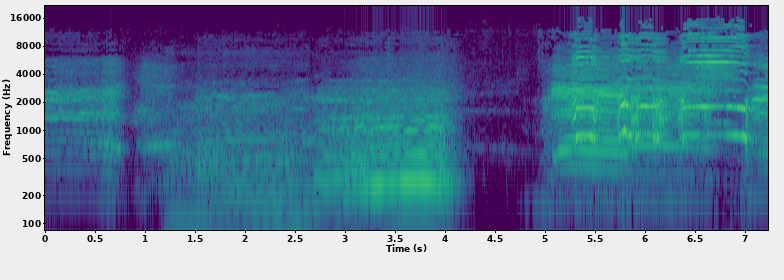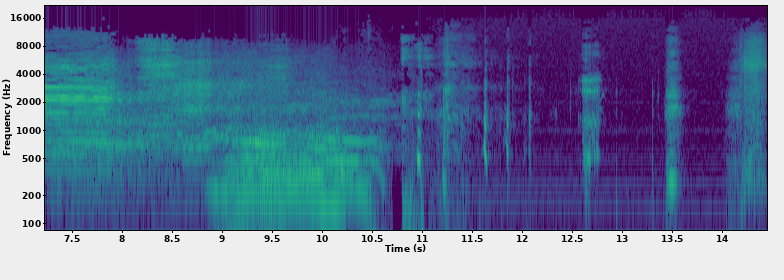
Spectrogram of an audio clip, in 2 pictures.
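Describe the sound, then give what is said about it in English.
A quick farmyard sound montage: a low, drawn-out cow moo, then a loud rooster crowing, a bleating call, and a scatter of sharp clicks and short taps to finish, with no talking. “I thought it'd give us an animal themed sting, because of the wee final titbit that you have for us.”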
